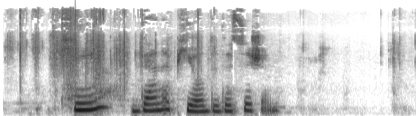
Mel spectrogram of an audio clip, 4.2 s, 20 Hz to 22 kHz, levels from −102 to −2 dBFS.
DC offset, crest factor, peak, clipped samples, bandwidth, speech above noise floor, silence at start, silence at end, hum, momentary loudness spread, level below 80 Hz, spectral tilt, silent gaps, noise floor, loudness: under 0.1%; 24 dB; 0 dBFS; under 0.1%; 16.5 kHz; 56 dB; 0.05 s; 0.2 s; none; 16 LU; -66 dBFS; -4 dB/octave; none; -77 dBFS; -22 LUFS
